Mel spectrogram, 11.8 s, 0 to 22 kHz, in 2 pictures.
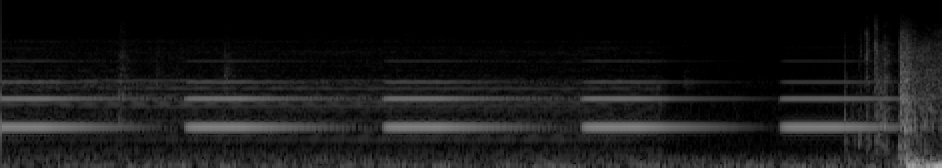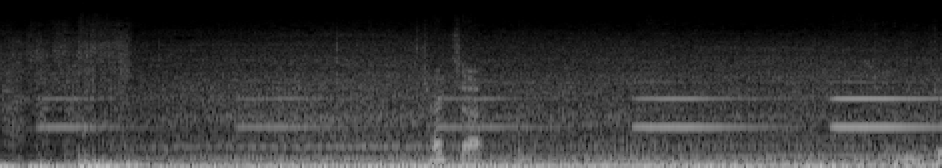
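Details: Volvo S60 at 73,513 miles, sometimes cranked without catching, after replacing cam and crank sensors: dash chimes, short crank, quick catch and smooth steady idle with no stumbling; healthy start.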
